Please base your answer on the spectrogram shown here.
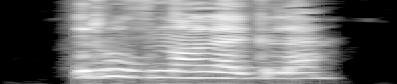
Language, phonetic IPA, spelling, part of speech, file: Polish, [ˌruvnɔˈlɛɡlɛ], równolegle, adverb, Pl-równolegle.ogg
